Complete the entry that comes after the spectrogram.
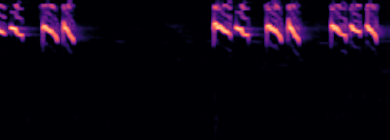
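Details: High, sweet descending whistles of a Merapi mountain white-eye singing in the ngalas style, a lure for other white-eyes: brisk runs of two to three slurred notes, a pause of over a second, then three tight triplets.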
